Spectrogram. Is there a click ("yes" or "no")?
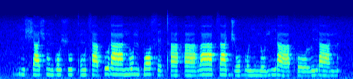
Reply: no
